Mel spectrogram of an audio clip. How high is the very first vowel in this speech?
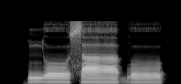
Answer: mid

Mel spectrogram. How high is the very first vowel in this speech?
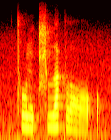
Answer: mid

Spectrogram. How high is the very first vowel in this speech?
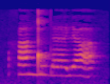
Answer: low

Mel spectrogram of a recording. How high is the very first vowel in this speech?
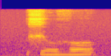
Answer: high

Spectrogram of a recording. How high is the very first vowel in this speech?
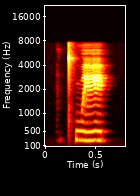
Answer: mid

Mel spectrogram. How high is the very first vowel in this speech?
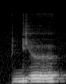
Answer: mid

